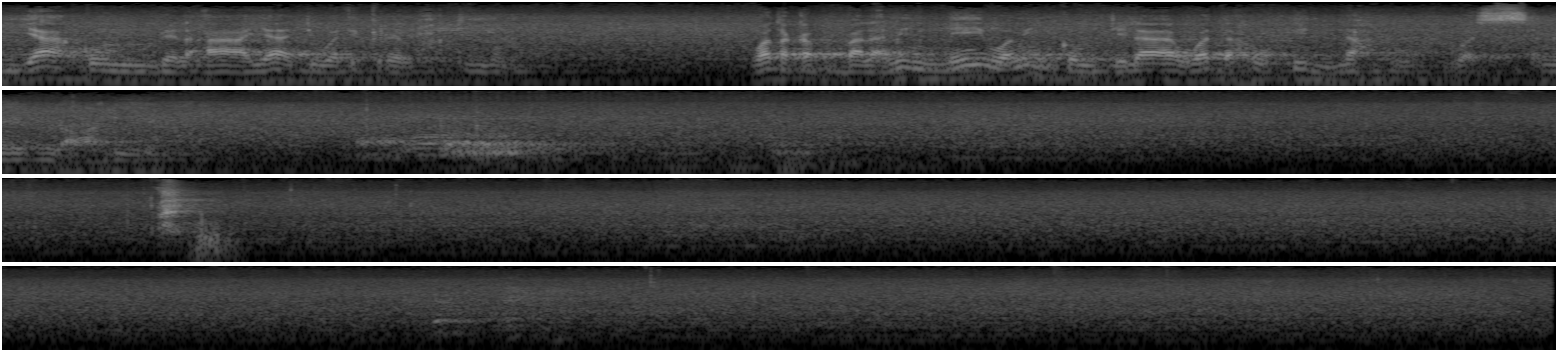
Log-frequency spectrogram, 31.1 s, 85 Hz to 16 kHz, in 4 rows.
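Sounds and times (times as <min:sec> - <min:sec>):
background hiss: 0:00.0 - 0:31.0.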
